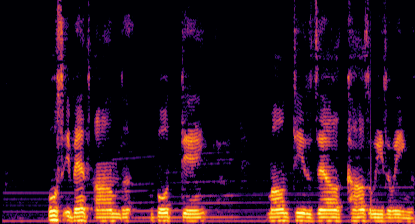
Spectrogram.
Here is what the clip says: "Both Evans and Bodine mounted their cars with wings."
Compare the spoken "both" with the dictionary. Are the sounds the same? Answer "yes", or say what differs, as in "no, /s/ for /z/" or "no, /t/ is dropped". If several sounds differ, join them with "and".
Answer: no, /s/ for /θ/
